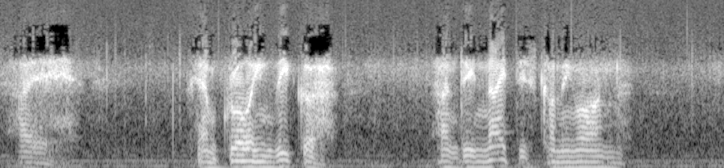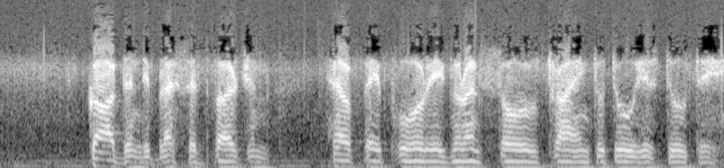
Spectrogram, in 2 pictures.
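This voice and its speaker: A man's voice: on the low side, little pitch movement, slow, pauses often, pushed and bright, exaggerated voice. An actor playing a grave, doomed ship's captain keeping his log, with solemn, dramatic 1930s radio delivery. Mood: dread, resigned. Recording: noisy old radio recording.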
